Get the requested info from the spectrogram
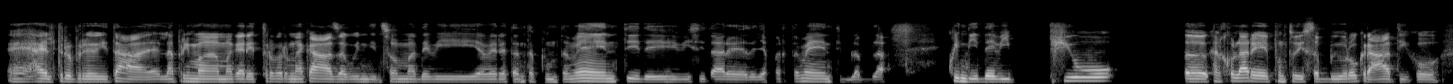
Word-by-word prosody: eh, - - -5
hai 130 +1 +3
altre 135 +1 0
priorità, 125 -1 +1
è 120 +1 -3
la 125 +1 -2
prima 130 -2 +2
magari 125 0 +2
trovare 130 -1 -5
una 125 -1 0
casa, 125 -2 +4
quindi 125 0 -5
insomma 125 +1 -4
devi 120 0 -5
avere 125 0 -3
tanti 125 +1 -6
appuntamenti, 140 +3 +1
devi 120 0 -3
visitare 120 0 -4
degli 115 +1 -8
appartamenti, 135 -1 -4
"bla-bla". 115 0 -7 0.6
Quindi 140 -4 +1
devi 125 -1 +1 0.3
più, 165 0 +1
uhm, 165 +1 +3 0.9
calcolare 145 +1 +4
il 130 - +3
punto 135 0 -5
di 130 - +2
vista 125 - 0
burocratico 125 -2 0
125 Hz, 130 wpm, -23 LUFS, 120-135 Hz, 0.9 s, casa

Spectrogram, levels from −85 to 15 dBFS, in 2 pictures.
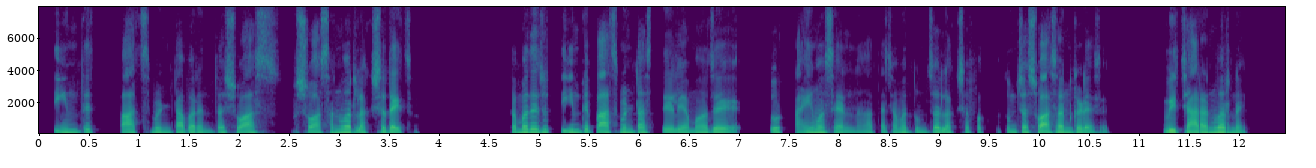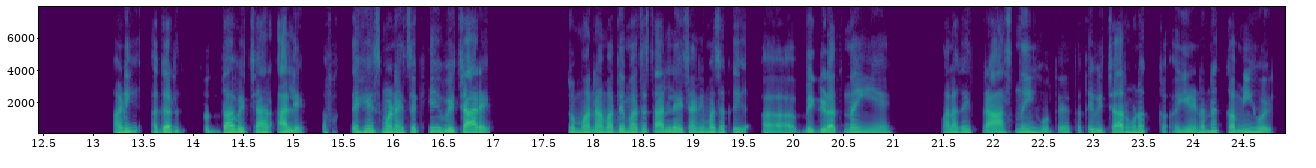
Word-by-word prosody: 3 155 +5 -1
ते 175 - -1 0.3
5 130 +1 -1
मिनिटापर्यंत 140 -2 -2
श्वास 135 -1 -1 0.3
श्वासांवर 165 +8 0
लक्ष 130 +3 -3
द्यायचं. 125 -8 0 0.9
त्यामध्ये 175 +7 +3
जो 185 0 -1
3 160 -3 -2
ते - - +2
5 150 0 +3
मिनिट 165 +1 -1
असतील 125 -4 -1
म्हणजे 130 +2 +1 0.4
जो 145 - +2 0.2
टाईम 130 +8 0
असेल 140 -5 -1
ना 110 +2 -6
त्याच्यामध्ये 135 +2 -4
तुमचं 140 +2 -1
लक्ष 130 0 -2
फक्त 145 +2 -13
तुमच्या 145 +3 -1
श्वासांकडे 135 +2 +3
असेल. 115 +1 -6 0.6
विचारांवर 130 +8 +4
नाही. 120 -6 -2 1.1
आणि 180 - +3 0.2
अगर 170 - +4
सुद्धा 175 - -1
विचार 155 -1 +3
आले 130 -3 +4
तर 145 - -11
फक्त 150 - -9
हेच 185 +2 +2
म्हणायचं 160 -4 +3
की 220 +8 -5
हे 225 - +1
विचार 155 0 +4
आहे, 120 - +1 0.8
तो 145 - +3
मनामध्ये 145 +3 +3
माझं 170 0 +2
चालल्याचं 140 0 +2
आणि 150 +2 +1
माझं 160 +2 +1
काही 195 0 -1 0.2
अ, 115 -1 -2
बिघडत 115 +6 +2
नाहीये. 130 -6 -1 0.5
मला 125 +3 0
काही 165 +2 -1
त्रास 125 +5 +2
नाही 165 -1 +1
होत 125 -3 -3
आहे. 125 +1 -2
तर - - -6
ते 180 - 0
विचार 145 +1 +1
होणं 170 +3 +2 0.4
येणं 135 +8 +1
ना, 220 - +2
क 220 - -4
कमी 135 +4 +3
होईल. 125 -7 +2
140 Hz, 160 wpm, -23 LUFS, 125-160 Hz, 1.1 s, विचारांवर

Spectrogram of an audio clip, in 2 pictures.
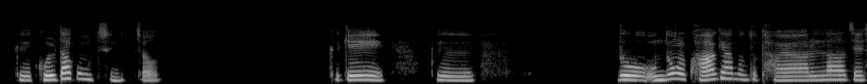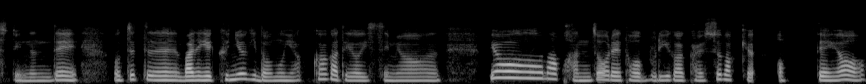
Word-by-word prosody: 그 200 -3 -1
골다공증 215 -2 +2
있죠. 185 - -7 1.7
그게 205 -2 +1 0.4
그 185 -2 -2 1.4
너 210 +1 +7
운동을 205 +5 +4
과하게 225 +8 +3
하면 250 -4 -1
또 - - -8
달라질 200 +3 -1
수도 - - -10
있는데 170 +4 -1 0.3
어쨌든 195 -2 0
만약에 195 +1 +5
근육이 225 +3 -1
너무 180 -1 -1
약화가 220 +5 -2
되어 180 -4 -3
있으면 175 0 -4 0.5
뼈나 295 -4 +5
관절에 185 -1 -1
더 180 -2 -2
무리가 190 +1 -2
갈 180 0 -7
수밖에 215 +3 -4 0.2
없대요. 190 +5 -1
195 Hz, 220 characters per minute, -27 LUFS, 185-215 Hz, 1.7 s, 너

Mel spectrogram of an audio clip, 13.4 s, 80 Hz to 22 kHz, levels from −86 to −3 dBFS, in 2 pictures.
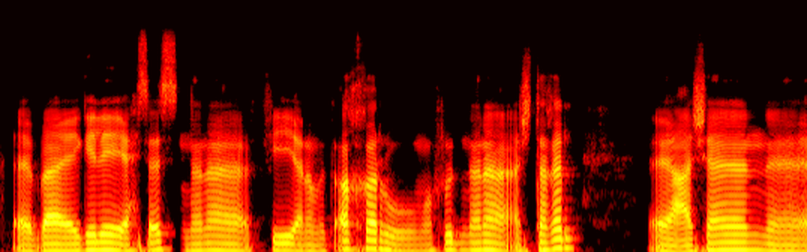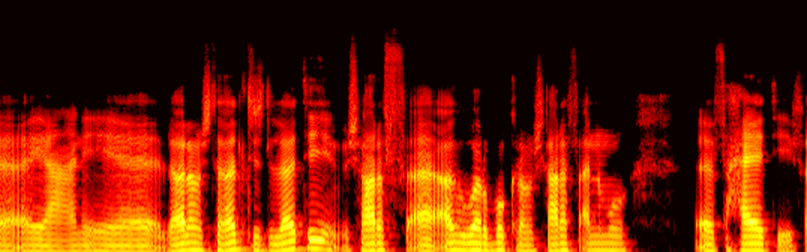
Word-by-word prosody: بقى 105 +1 +3
ييجي 115 +3 +1
لي 120 -3 +3
إحساس 120 +4 -3
إن 105 - -6
أنا 110 -1 0
في 110 -1 -1
أنا 100 0 -3
متأخّر، 130 +7 0
والمفروض 105 +1 -4
إن 115 - -6
أنا 120 -3 +2
أشتغل، 140 - 0 0.6
عشان 115 +5 +2 0.6
يعني 95 -1 -2 0.6
لو 100 +2 +2
أنا 115 - +4
ما 120 - +2
اشتغلتش 110 +2 -1
دلوقتي، 125 +4 +1
مش - - -9
هاعرف 110 +1 +2
أ 100 +2 +2
أكبر 115 0 +3
بُكره، 110 -1 -2
مش 100 +1 -7
هاعرف 110 +1 0
أنمو 115 0 -4 0.6
آآ 105 - +1
في 105 +2 -10
حياتي. 110 -3 +2
ف 95 - -10
110 Hz, 145 wpm, -24 LUFS, 105-120 Hz, 0.6 s, أنا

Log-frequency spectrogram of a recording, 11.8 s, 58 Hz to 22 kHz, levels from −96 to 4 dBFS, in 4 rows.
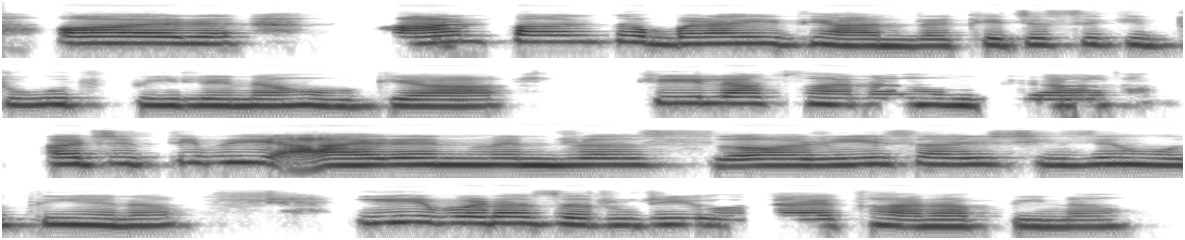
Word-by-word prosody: और 280 -1 +8 0.5
खान-पान 325 +3 +6
का 315 -2 +1
बड़ा 265 +1 +3
ही 275 -1 0
ध्यान 220 -4 0
रखें। 215 +2 -4
जैसे 240 +2 -6
कि 240 0 -8
दूध 235 +2 -7
पी 230 -1 -4
लेना 220 0 -1
हो 220 -2 -3
गया, 210 -1 +1 0.4
केला 280 -1 +3
खाना 250 -3 -3
हो 240 - -4
गया 215 0 -5 0.4
और 255 - +5
जितनी 260 +3 -7
भी 305 0 -1
आयरन, 240 0 +4
मिनरल्स 235 -1 -3
और 225 +1 +2
ये 250 +3 -3
सारी 250 -1 -3
चीज़ें 245 0 -6
होती 245 0 -4
हैं 235 -2 -2
ना, 220 +2 -5 0.4
ये 305 +2 -1
बड़ा 280 -1 +3
ज़रूरी 245 -3 -4
होता 215 -2 -7
है 215 - 0
खाना-पीना। 200 -2 -4
240 Hz, 185 wpm, -23 LUFS, 225-275 Hz, 0.5 s, और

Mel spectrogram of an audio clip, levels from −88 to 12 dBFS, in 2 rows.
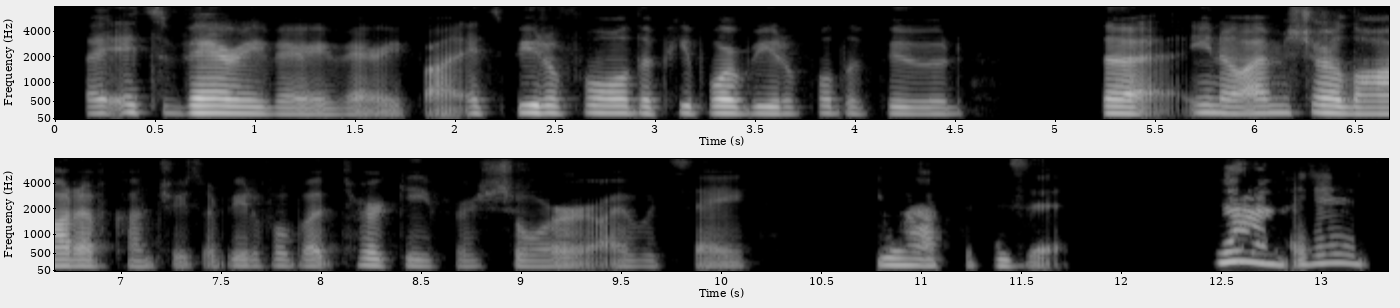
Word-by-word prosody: But 180 +1 -2
it's 200 -3 -4
very, 180 -1 +7
very, 80 - -5
very 75 0 -10
fun - - -7
it's 180 0 -9
beautiful, 185 -1 +3
the 175 -1 -2
people 180 +1 -2
are 180 - +8
beautiful, 175 +1 -4
the 170 -2 -13
food, 165 -1 -6 0.7
the 180 -1 +4
you 195 0 -2
know, 180 -2 +1
I'm 185 +1 +2
sure 190 0 +2
a 180 - +8
lot 165 -1 +3
of 80 - -4
countries 75 - -17
are - - -17
beautiful, 160 - -13
but 165 - -10
Turkey, 160 -3 -8
for 150 -1 -17
sure, 150 0 -11
I - - -13
would 150 0 -21
say 80 +1 -15 0.6
you 180 0 -2
have 170 - -4
to - - -19
visit. 155 -1 -10 0.8
Yeah, 260 +2 +2 0.3
it 205 - -7
is. 225 -2 -6
175 Hz, 175 wpm, -24 LUFS, 160-185 Hz, 0.8 s, are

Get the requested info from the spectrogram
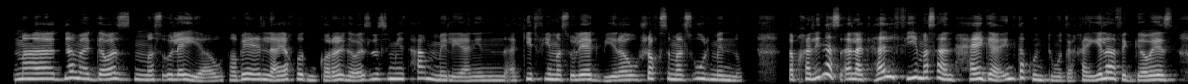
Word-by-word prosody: ما 255 +1 +3
ده 270 +5 -1
ما 275 -3 +2
الجواز 235 0 -1
مسؤولية، 220 -5 -1
وطبيعي 205 +7 -1
اللي 230 -4 +1
هياخد 215 0 -1
قرار 195 +2 0
الجواز 200 0 -3
لازم 245 +1 0
يتحمل 255 -6 -1
يعني، 175 +1 -5
إن 190 0 -4
أكيد 190 +7 -5
في 245 0 -2
مسؤولية 225 0 +1
كبيرة 190 0 -3
وشخص 255 +6 -3
مسؤول 235 +2 0
منه. 200 -5 -2 0.4
طب 230 - -1
خليني 265 - +2
أسألَك، 245 - +3
هل 310 +9 +3
في 320 -3 +2
مثلًا 295 -6 +2
حاجة 245 -3 +2
أنتَ 265 +6 +1
كنت 210 -9 -3
متخيلها 190 +9 +1
في 240 - -3
الجواز 210 +2 0
230 Hz, 165 wpm, -22 LUFS, 200-255 Hz, 0.4 s, ما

